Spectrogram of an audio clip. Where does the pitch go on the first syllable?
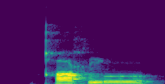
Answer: high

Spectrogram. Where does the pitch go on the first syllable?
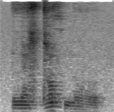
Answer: low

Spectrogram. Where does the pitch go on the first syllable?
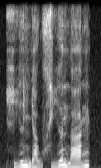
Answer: rising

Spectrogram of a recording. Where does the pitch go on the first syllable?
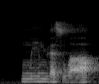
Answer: high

